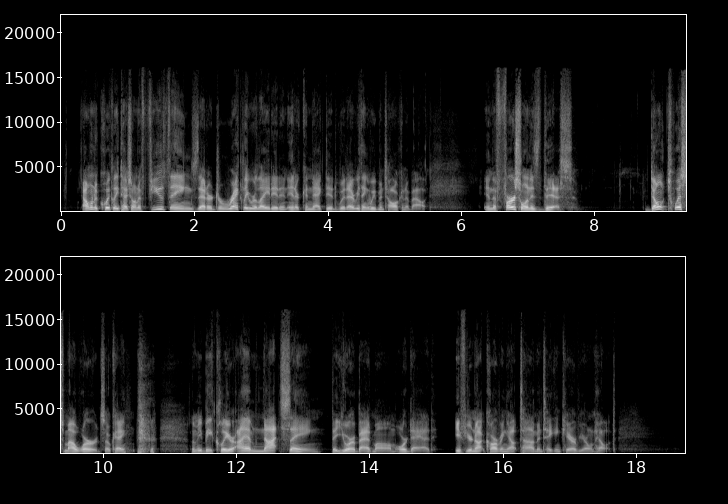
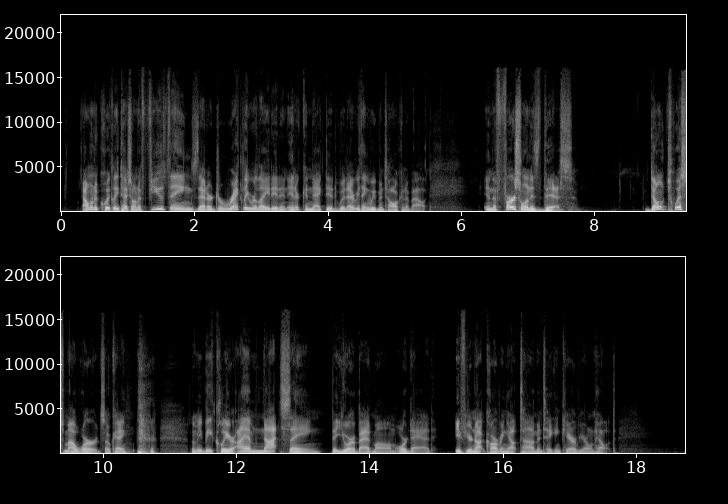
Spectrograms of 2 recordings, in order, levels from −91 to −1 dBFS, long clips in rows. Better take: second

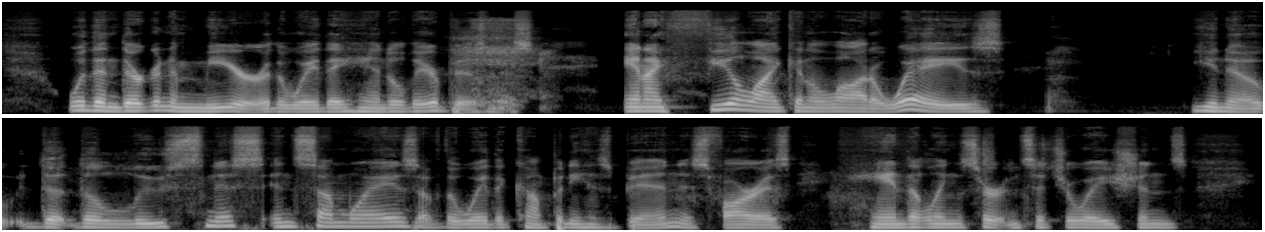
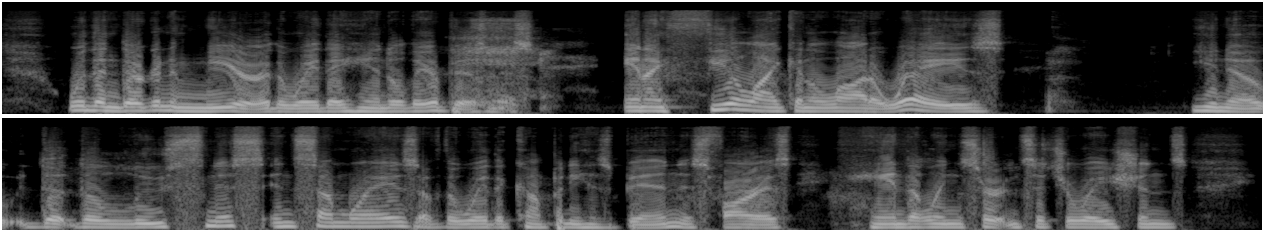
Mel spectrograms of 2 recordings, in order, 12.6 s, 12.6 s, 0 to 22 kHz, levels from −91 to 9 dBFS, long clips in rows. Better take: first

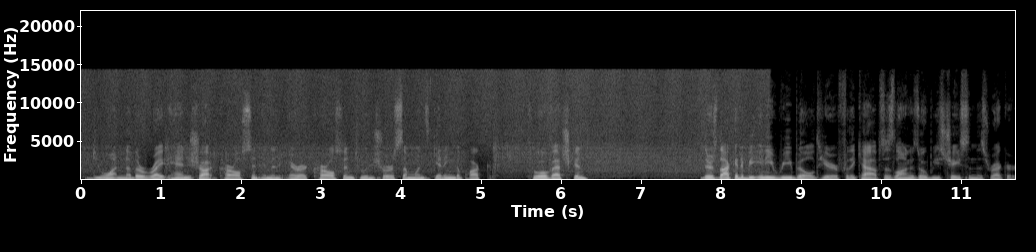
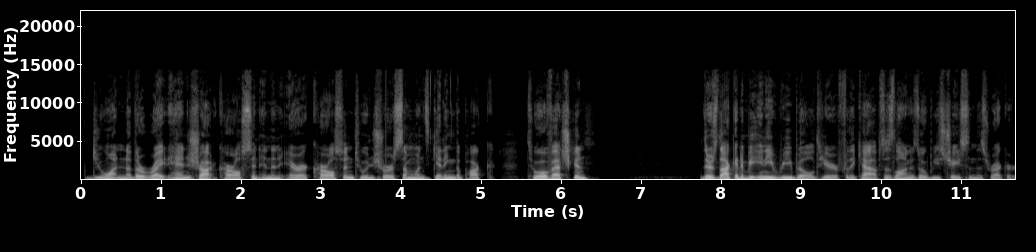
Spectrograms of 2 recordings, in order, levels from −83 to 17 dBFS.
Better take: second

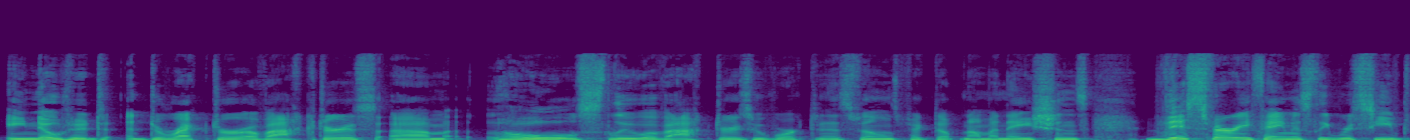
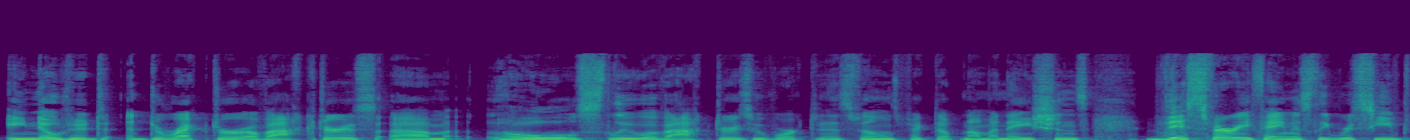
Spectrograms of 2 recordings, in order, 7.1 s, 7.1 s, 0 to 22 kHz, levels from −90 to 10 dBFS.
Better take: neither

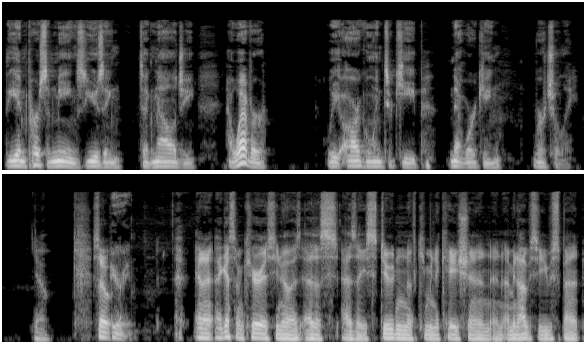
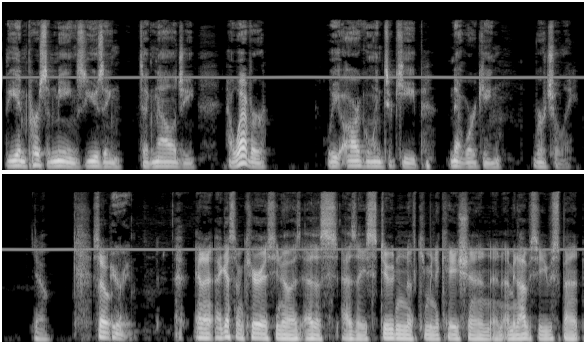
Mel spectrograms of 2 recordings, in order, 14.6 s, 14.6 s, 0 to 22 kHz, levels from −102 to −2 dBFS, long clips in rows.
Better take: first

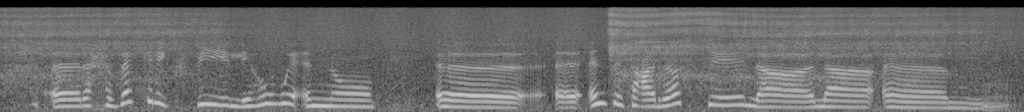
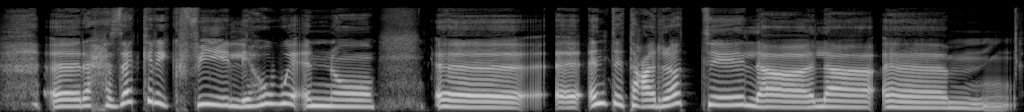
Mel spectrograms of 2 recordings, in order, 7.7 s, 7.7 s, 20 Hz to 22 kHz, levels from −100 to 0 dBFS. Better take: second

